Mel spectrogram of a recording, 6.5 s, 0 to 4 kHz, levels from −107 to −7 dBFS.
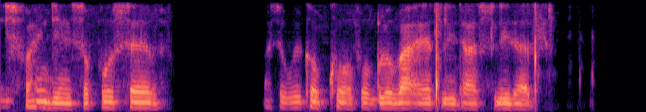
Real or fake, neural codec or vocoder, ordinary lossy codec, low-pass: fake; codec, 16 kHz, 16 kbps, FunCodec, trained on LibriTTS, 50 frames a second; none; 3.6 kHz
